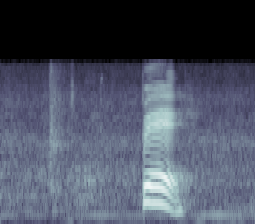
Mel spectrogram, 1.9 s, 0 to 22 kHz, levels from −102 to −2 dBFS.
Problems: constant background noise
